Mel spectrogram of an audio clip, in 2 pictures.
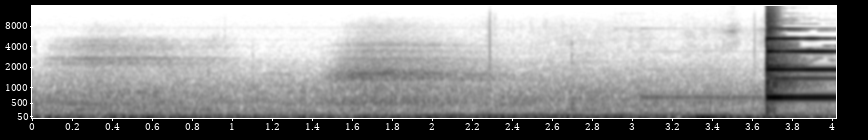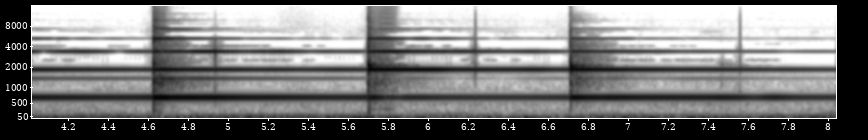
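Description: Soft breathing for a few seconds, then a bell struck four times about a second apart, each strike ringing on and overlapping the last as it slowly fades.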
